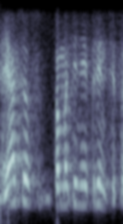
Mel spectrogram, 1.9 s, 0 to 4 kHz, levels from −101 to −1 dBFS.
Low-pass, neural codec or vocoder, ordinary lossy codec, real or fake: 3.6 kHz; none; AAC, 16 kbps; real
